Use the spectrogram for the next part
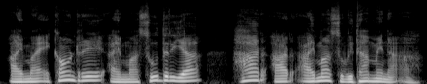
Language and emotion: Santali, neutral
